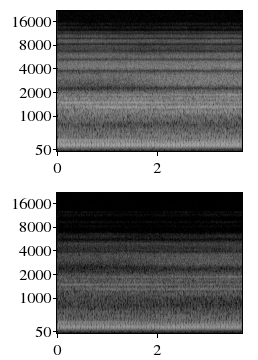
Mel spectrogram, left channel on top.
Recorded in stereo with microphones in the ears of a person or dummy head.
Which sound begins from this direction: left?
A lawn mower, at 0.0 s.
